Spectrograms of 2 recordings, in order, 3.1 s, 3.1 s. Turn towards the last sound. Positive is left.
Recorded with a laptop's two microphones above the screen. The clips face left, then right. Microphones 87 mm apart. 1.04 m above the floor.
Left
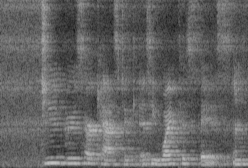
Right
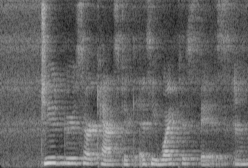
turn(degrees=30)  # may be behind; listen again after turning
